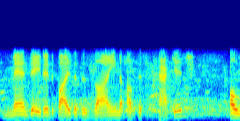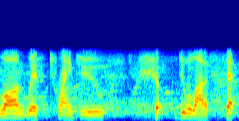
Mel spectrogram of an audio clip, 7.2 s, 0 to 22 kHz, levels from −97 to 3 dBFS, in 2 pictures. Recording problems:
phone-call audio; nothing above 3.5 kHz
chatter from many people; noticeable; throughout; 15 dB below the speech

